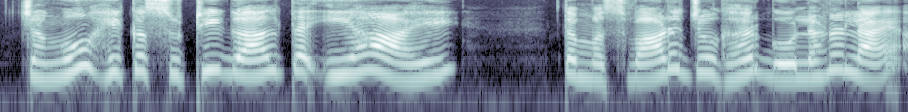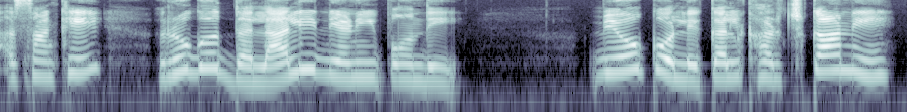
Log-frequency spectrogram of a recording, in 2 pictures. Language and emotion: Sindhi, happy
